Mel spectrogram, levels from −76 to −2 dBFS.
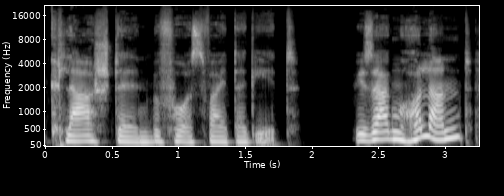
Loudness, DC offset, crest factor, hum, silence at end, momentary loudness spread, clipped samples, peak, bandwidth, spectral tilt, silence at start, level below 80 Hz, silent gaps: -16 LUFS; under 0.1%; 14 dB; none; 0 s; 12 LU; under 0.1%; -2 dBFS; over 20 kHz; -4.5 dB/octave; 0.05 s; -48 dBFS; 2.00-2.28 s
